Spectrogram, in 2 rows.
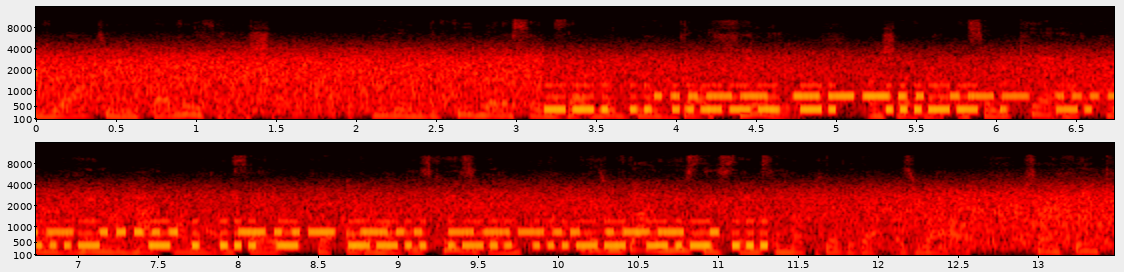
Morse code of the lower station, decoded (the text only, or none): GI2N 3E NV TEST ZL3KS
